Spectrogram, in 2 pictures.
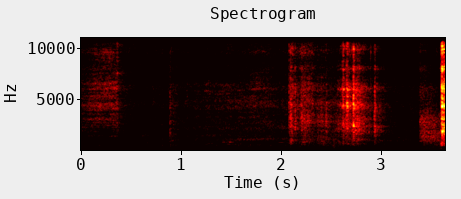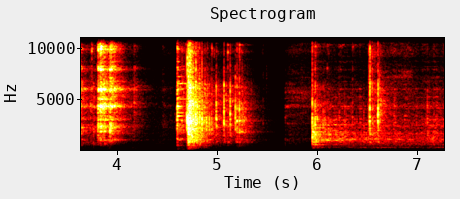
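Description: A small round metal tin is handled and opened and a few coins are tipped out onto a tabletop. There are metallic clinks, a loud clatter a little before the halfway point, then a longer rattle of coins and tin near the end.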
